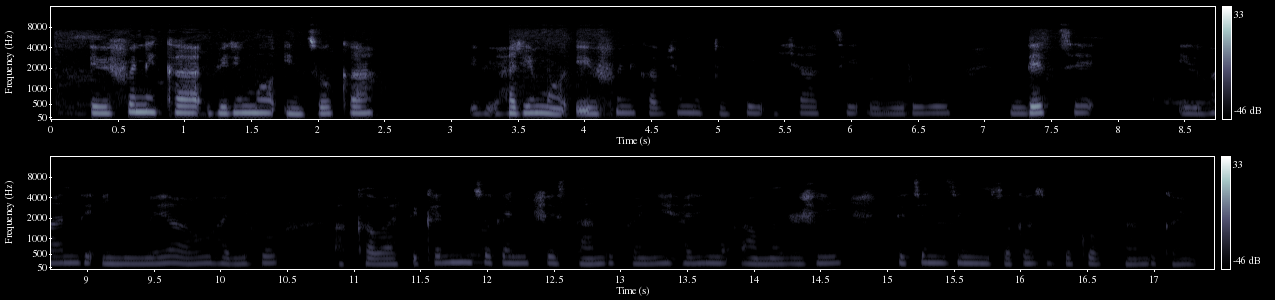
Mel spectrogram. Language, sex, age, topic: Kinyarwanda, female, 18-24, finance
